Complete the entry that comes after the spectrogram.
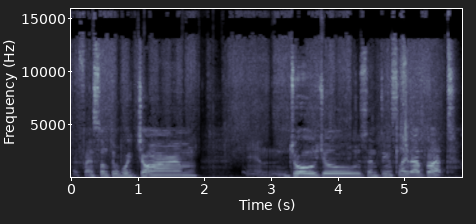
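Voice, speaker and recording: Raspy-voiced woman with a cold. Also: on the low side. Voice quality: rough, raspy voice. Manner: slow, chatty, thinking aloud while working. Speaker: crafting channel host. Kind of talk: casual craft tutorial talk.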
